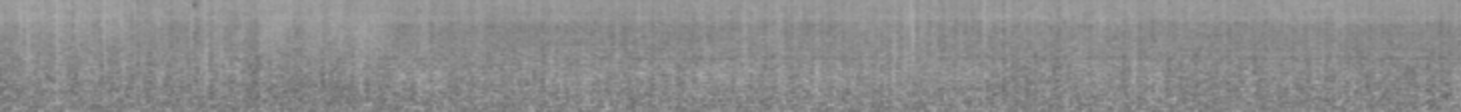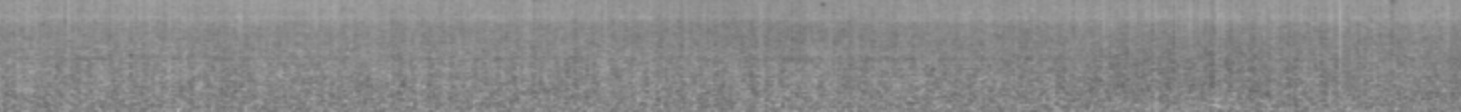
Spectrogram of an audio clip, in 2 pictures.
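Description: Motorcycle riding at highway speed: a steady rush of wind on the microphone mixed with tyre noise from the wet road, with no clear engine note standing out.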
